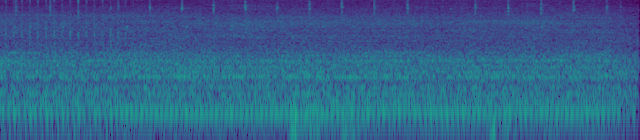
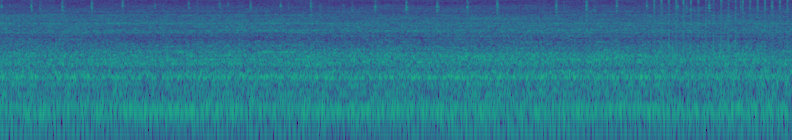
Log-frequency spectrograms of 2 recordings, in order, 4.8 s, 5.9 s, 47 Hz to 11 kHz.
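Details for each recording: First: Steady, even idle hum with no stumble or skipped beats on a GM 3800 V6 (Pontiac) after P0300 misfire fix; all cylinders confirmed sparking and firing cleanly. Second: GM Pontiac 3800 V6 with P0300 code, new plugs and wires, idling with a faintly uneven beat and sharp ticking; misfire traced to an ignition coil giving no spark.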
